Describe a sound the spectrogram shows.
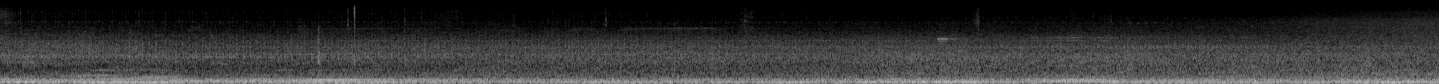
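An off-road SUV engine labours as the vehicle climbs a slope under load.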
